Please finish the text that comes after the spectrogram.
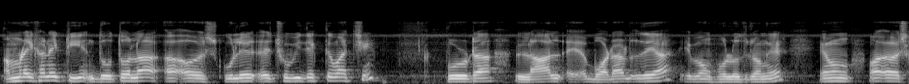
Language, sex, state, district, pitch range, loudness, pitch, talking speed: Bengali, male, Bihar, Katihar, 130-155 Hz, -16 LUFS, 145 Hz, 110 wpm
